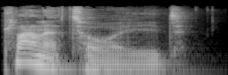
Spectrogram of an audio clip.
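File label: "planetoid", British English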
